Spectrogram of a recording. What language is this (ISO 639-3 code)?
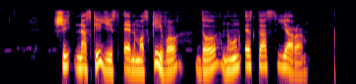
epo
